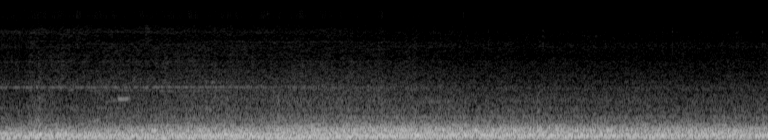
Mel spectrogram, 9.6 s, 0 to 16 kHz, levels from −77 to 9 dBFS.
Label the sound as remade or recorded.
recorded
